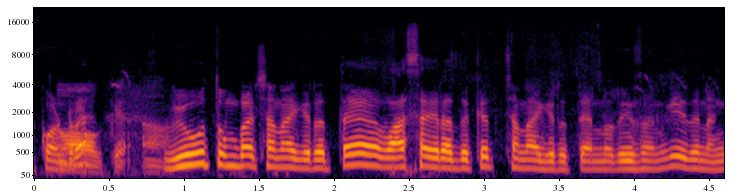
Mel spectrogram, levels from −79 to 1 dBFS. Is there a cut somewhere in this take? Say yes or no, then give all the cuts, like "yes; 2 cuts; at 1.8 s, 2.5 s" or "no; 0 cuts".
no; 0 cuts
